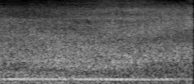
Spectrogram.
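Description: Slow-moving traffic on the Bharuch national highway in the afternoon, a steady close engine drone and roadway rumble with a constant low hum, loud and continuous, no talk.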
